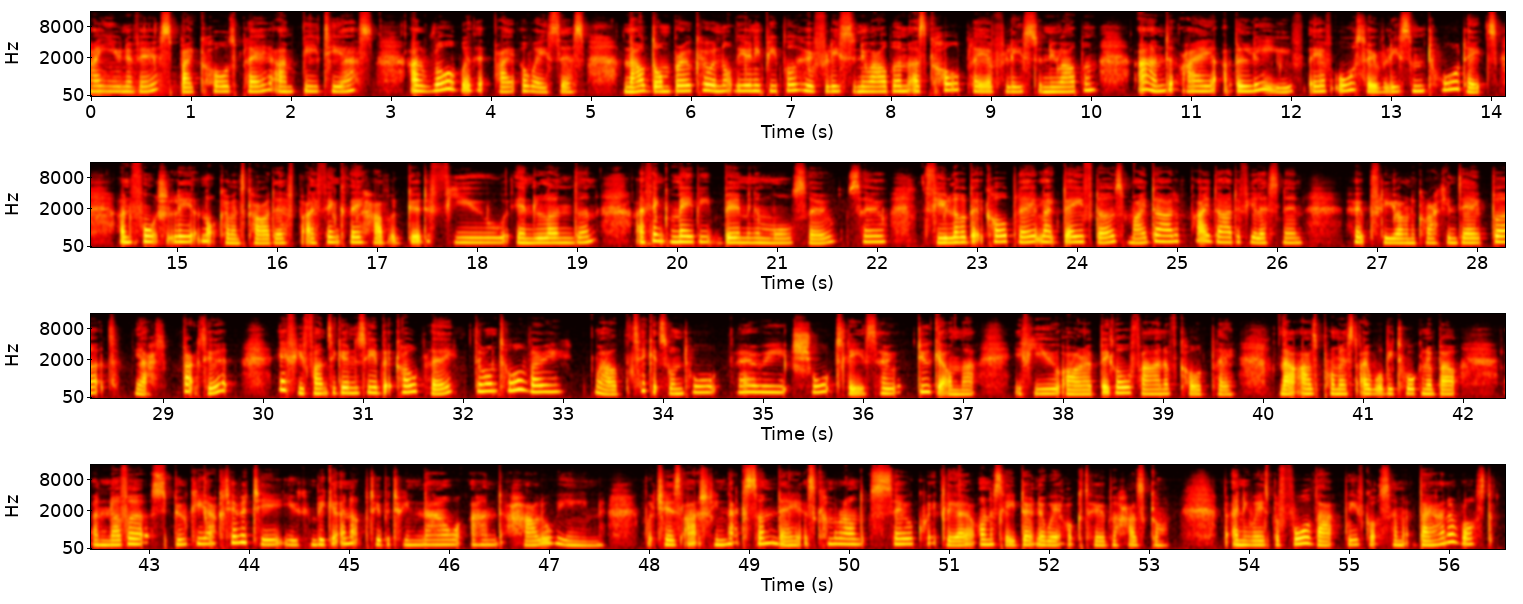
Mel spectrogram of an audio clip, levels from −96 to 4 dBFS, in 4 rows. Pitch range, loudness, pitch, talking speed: 205-245 Hz, -24 LUFS, 220 Hz, 185 wpm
